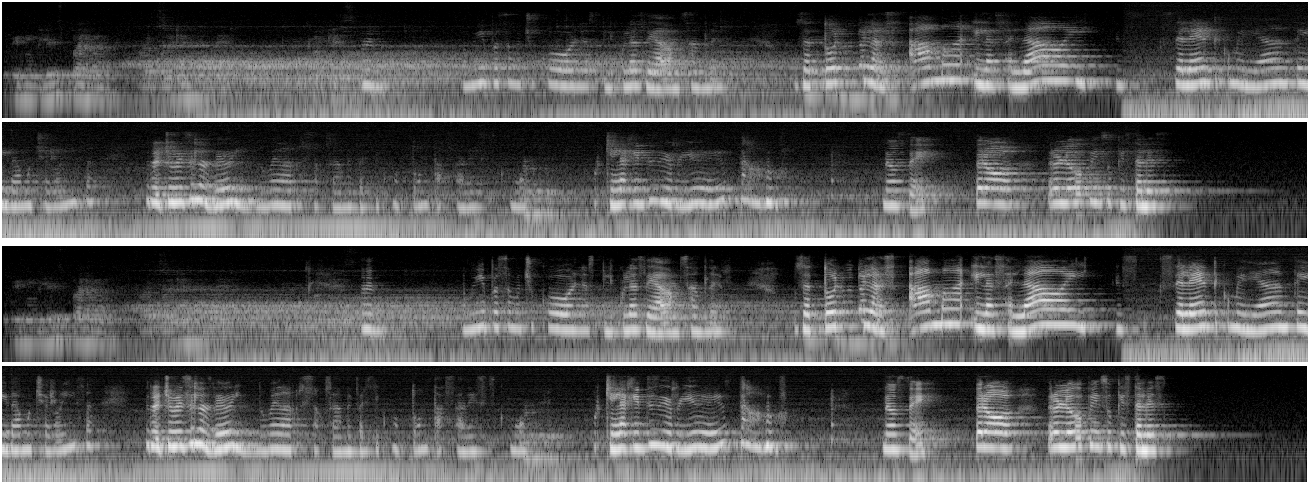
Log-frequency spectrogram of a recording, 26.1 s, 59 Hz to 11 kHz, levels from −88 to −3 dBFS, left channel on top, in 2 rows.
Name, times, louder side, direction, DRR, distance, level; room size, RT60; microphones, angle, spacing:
voice 1, 0.1-2.3 3.1-3.9 8.0-9.0 18.3-18.6, left 1 dB, 85° left, -3 dB, 3.5 m, -41 dB
sound 1, 1.0-10.3, left 1 dB, 45° left, 2.0 m, -38 dB
voice 2, 4.6-7.2 7.9-10.8 11.1-11.2 11.7-14.0 14.5-17.8 18.1-18.3 19.1-20.9 21.9-22.3 22.8-24.6, right 5 dB, 75° right, 11 dB, 0.6 m, -23 dB
sound 2, 11.2-24.4, right 1 dB, ahead, 1.9 m, -35 dB
11.0 x 7.9 x 3.9 m, 1.3 s
head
